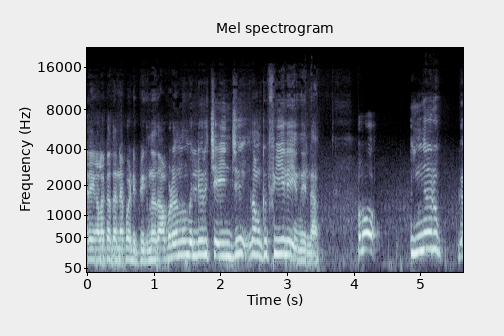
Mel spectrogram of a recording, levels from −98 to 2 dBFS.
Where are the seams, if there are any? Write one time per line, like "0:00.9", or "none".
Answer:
none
